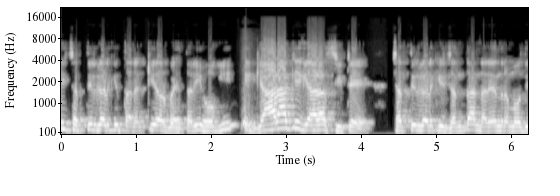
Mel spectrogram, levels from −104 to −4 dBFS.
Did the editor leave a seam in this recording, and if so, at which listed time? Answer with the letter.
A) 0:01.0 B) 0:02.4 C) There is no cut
B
